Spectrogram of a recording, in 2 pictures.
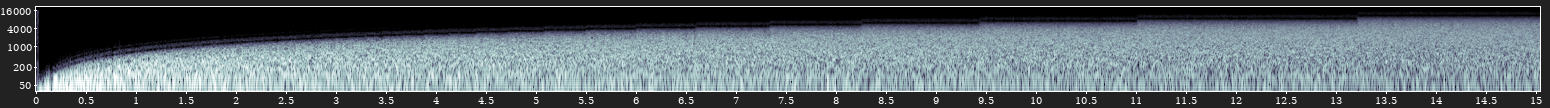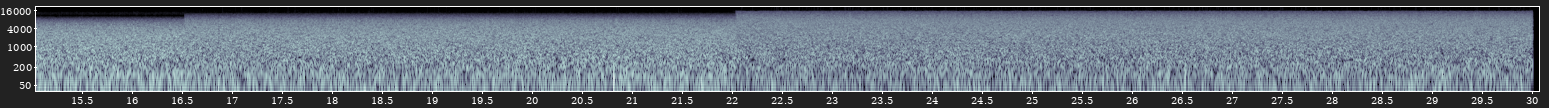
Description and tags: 23 LFNoise2 FreqSweep
This kind of noise generates sinusoidally interpolated random values at a certain frequency. In this example the frequency increases.The algorithm for this noise was created two years ago by myself in C++, as an imitation of noise generators in SuperCollider 2. The Frequency sweep algorithm didn't actually succeed that well.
